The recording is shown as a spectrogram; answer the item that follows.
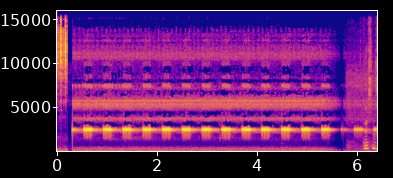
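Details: A snowy tree cricket, a tree cricket of wood edges and shrubby plants, sings on a hot late-summer August evening: a steady series of clear, high, purring chirps, about two or three each second.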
